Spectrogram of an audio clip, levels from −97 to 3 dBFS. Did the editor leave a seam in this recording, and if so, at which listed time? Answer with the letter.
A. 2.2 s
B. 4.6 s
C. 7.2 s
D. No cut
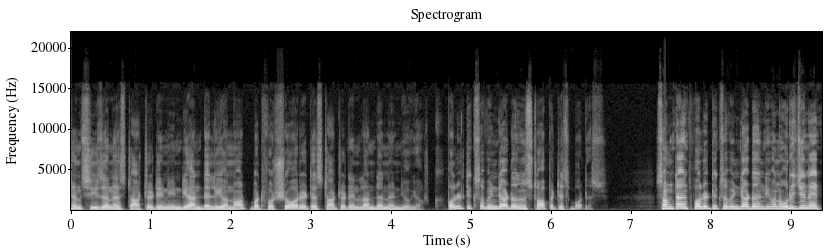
B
